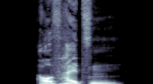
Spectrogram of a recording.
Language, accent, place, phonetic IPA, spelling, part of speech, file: German, Germany, Berlin, [ˈaʊ̯fˌhaɪ̯t͡sn̩], aufheizen, verb, De-aufheizen.ogg
- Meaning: to heat up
